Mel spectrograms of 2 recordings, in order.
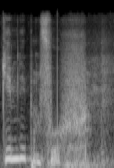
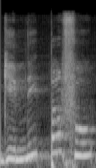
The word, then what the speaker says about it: Guémené-Penfao: Isabelle Baraton, maire de Gemenne Pinfo. Merci Clara et on dit Gemn Pinfo mais c'est pas grave, je vous pardonne pour cette erreur.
